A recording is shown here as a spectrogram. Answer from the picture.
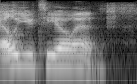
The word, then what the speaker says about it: Luton: Lunta. – It's not Jake Lunta. – It's Lunta. – It's not Hecky Lunta's cousin, dude, Jake Lunta. Lunta. It's not Lunta. It's Luton.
